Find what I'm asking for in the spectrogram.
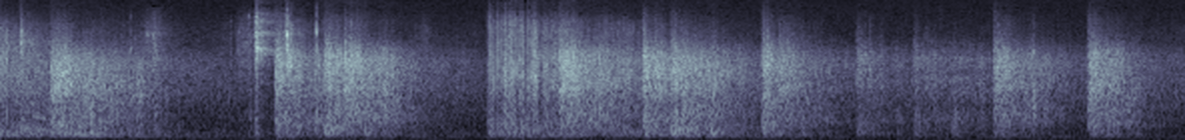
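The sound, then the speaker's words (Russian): Gunshots in a shootout, a White Guard fighter finishing off an opponent: a run of sharp, loud reports at irregular intervals over a continuous rumbling din, with no talk. “Друг встает и стреляет. Белогвардеец добивает противника.”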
